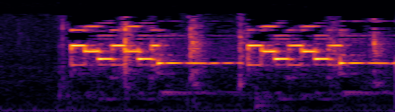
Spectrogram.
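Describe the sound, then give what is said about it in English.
Quiz game buzzer sounding as a bright electronic chime, a short melodic run of high tones played twice in quick succession, heard alone and fairly faint. “Let's do a buzzer check.”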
